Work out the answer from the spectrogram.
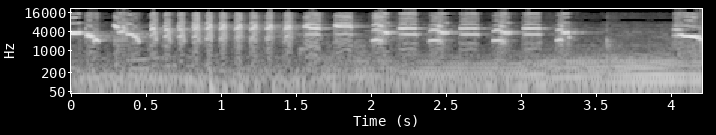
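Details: Oriental magpie-robin (kacer) lure song: a fast run of sharp, high notes about eight a second, then varied clear whistles ending in a falling whistle; faint low hum behind.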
